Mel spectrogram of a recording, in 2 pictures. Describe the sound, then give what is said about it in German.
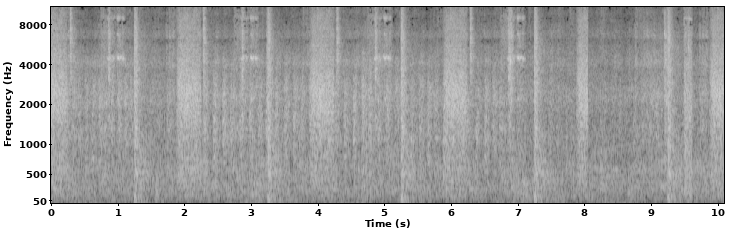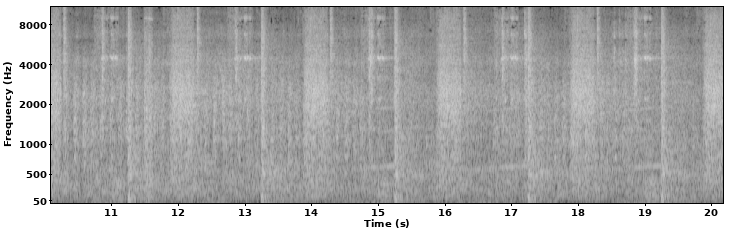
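Loud, continuous industrial clatter and rumble from the large buildings of a locomotive factory, with repeated metallic bangs and clanks over a dense mechanical roar, steady throughout. “Jetzt gerade ist es so laut aus den großen Häusern von der Lokomotivenfabrik.”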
